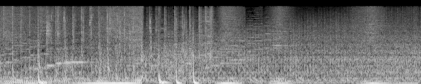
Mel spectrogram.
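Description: Glitchy IDM electronic music with heavy sub-bass and clicking, broken-up percussion; the bright top end drops away about halfway through.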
